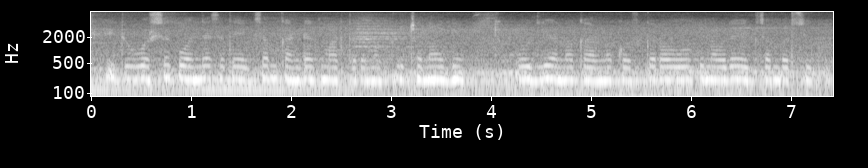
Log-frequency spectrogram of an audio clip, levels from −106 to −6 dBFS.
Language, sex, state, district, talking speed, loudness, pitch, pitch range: Kannada, female, Karnataka, Raichur, 135 wpm, -14 LUFS, 200 Hz, 195-205 Hz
